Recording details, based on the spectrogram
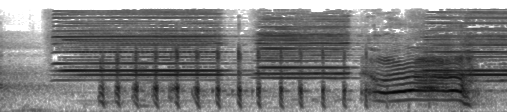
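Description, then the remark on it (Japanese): A personal security alarm, a crime-prevention gadget, shrieks loudly: a piercing high electronic tone pulsing rapidly for a few seconds, then switching to a wavering, warbling siren wail before cutting off. “これ、防犯用にもいいし、防犯グッズにもなるし”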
